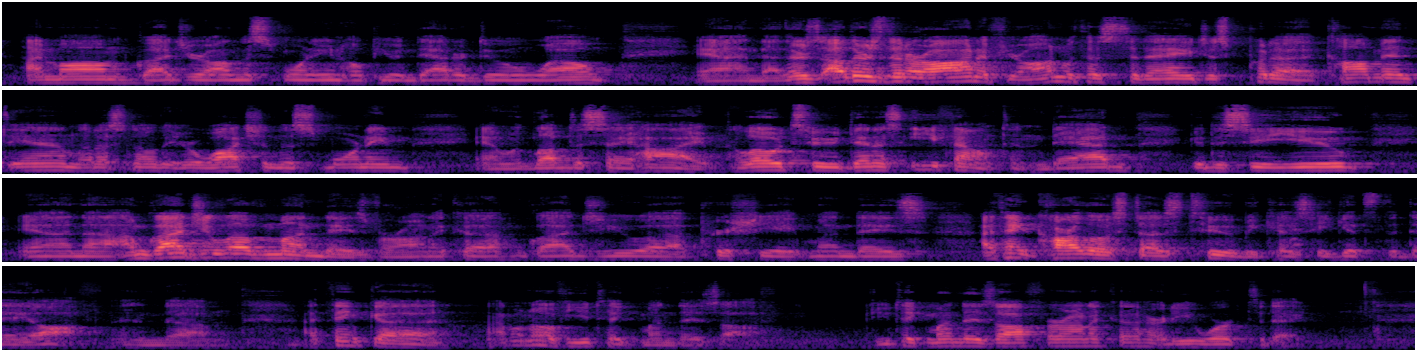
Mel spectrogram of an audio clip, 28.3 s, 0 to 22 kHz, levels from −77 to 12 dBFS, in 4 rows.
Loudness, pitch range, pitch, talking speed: -27 LUFS, 105-135 Hz, 120 Hz, 225 wpm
